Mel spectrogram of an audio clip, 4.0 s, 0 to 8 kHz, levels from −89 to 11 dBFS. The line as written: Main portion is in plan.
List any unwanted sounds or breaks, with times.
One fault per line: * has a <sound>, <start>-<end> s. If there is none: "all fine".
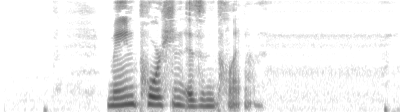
all fine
